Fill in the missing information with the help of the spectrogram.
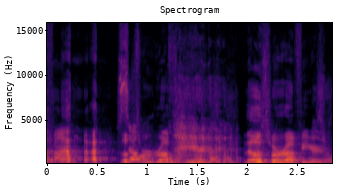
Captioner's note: laughs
